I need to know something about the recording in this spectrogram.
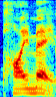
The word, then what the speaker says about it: Pai Mei: China so this may be a little different to what you've heard from other sources but why the name Pim or B if you use the correct pronunciation well like we said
